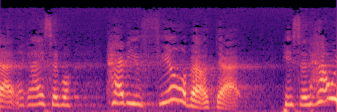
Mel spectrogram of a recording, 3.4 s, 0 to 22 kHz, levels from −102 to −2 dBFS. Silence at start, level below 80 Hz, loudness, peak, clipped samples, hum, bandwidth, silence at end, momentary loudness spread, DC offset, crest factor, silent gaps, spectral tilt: 0 s; -46 dBFS; -23 LUFS; -6 dBFS; under 0.1%; none; 16.5 kHz; 0 s; 11 LU; under 0.1%; 16 dB; none; -5 dB/octave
